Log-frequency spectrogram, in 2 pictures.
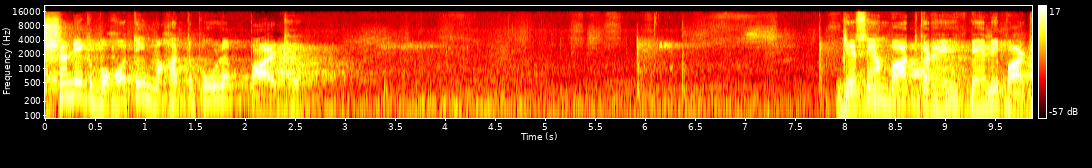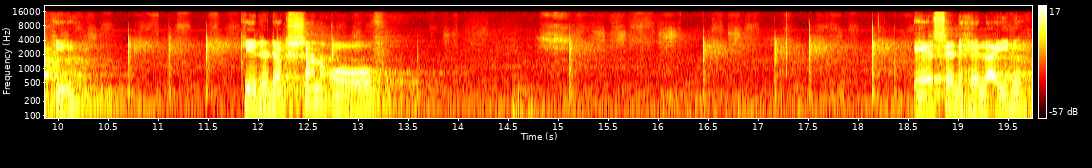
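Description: A man speaks calmly and clearly, in short bursts with pauses, in a slightly echoing room.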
